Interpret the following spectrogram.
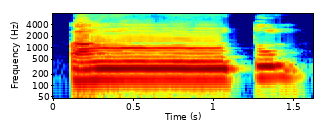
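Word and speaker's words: أنتم: ہجے یوں کریں گے، حمزہ نون زبر ان، تا میم پیش تم، انتم، اس کے آگے تا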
